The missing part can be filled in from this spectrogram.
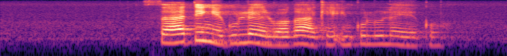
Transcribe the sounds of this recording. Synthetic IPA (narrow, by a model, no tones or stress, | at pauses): satʼiŋek̬ulɛlwak̬akʰɛʔiŋkʼululɛːk̬ɔ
